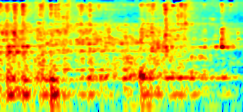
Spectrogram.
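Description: Water splashing around inside a glass jar during a quick rinse, a soft, close swirling and trickling sound at low volume.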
